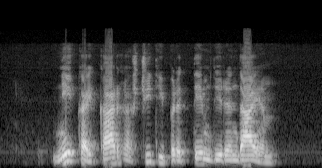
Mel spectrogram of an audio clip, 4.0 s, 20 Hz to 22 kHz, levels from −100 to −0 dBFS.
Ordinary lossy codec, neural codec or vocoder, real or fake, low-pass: none; none; real; 10.8 kHz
